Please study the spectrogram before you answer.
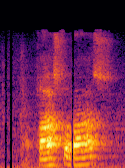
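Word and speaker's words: ἀπόστολος: Apostolos, third from the last syllable.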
